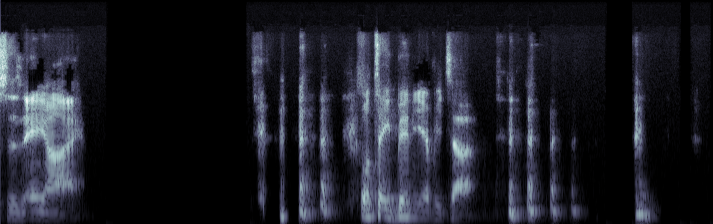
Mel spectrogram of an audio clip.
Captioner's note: chuckles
